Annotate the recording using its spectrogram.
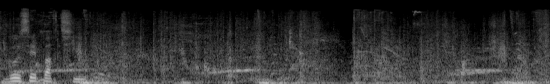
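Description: Loud gunshots and blasts boom in quick bursts.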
